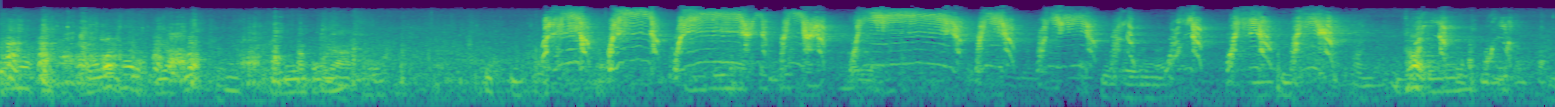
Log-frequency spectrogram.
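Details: A hungry baby monkey cries to beg its mother for milk, giving loud high wavering screams and squeals in rapid bursts, roughly one or two each second, rising and falling in pitch.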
